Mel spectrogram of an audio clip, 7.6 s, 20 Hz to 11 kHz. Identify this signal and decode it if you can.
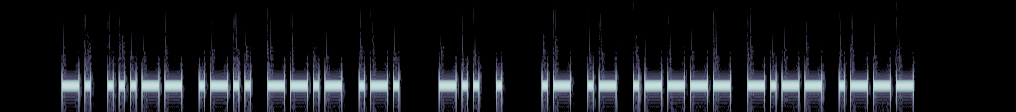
Morse code, heard as a keyed tone, about 27 wpm, 700 Hz. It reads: N3LQR DE AA1YJ
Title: USA Callsign DE Callsign - 5 Characters - 28wpm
